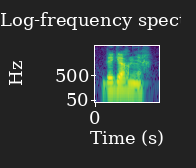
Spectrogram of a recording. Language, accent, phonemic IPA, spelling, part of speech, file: French, France, /de.ɡaʁ.niʁ/, dégarnir, verb, LL-Q150 (fra)-dégarnir.wav
- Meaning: 1. to strip, clear (remove) 2. to reduce troop numbers (of a battalion or army) 3. to go bald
